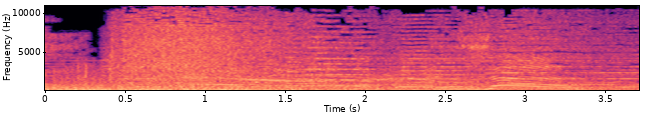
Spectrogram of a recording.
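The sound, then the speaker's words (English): Oil well drilling machinery grinds and rattles loudly and steadily for several seconds, a dense mechanical churning, while a voice briefly calls out over it toward the end. “Soon that mighty apparatus will burst forth with its precious fluid.”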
